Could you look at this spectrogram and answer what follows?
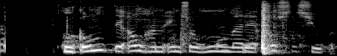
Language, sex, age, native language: Icelandic, male, 12, Icelandic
